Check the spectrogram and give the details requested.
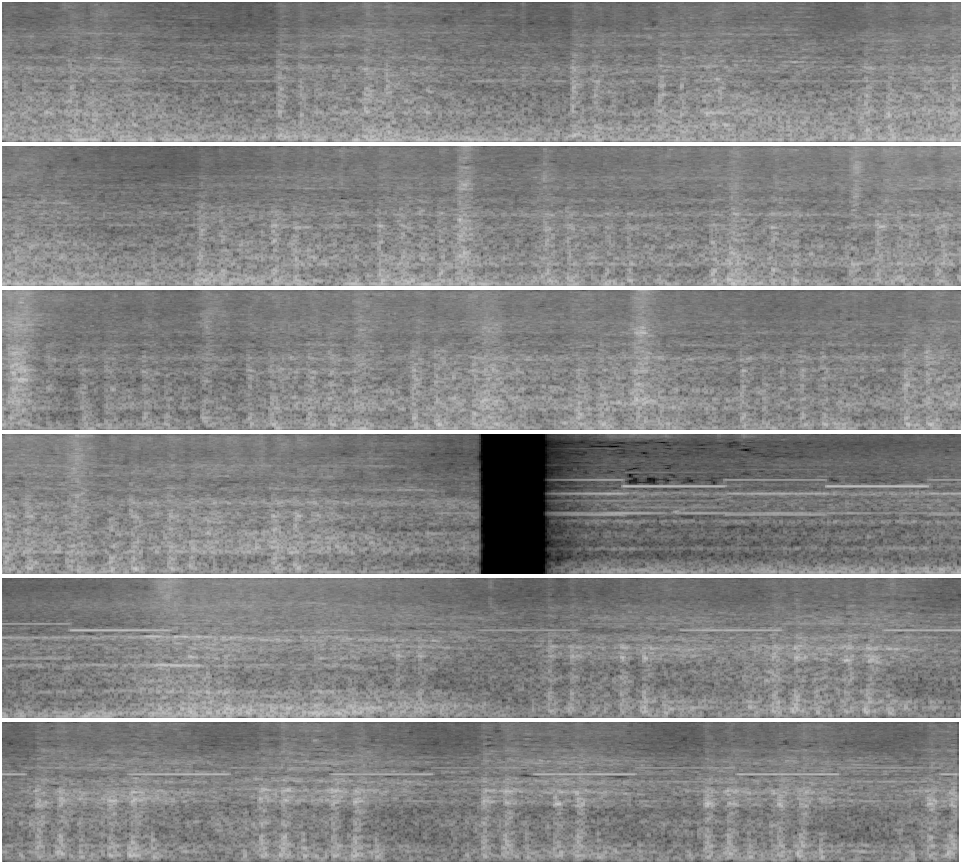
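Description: Freight train rolling past at close range: a steady rumble of wagon wheels on the rails with a regular clickety-clack over the rail joints. After an abrupt cut about two-thirds of the way through, a passenger train passes, with a high tone beeping on and off over the wheel noise.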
